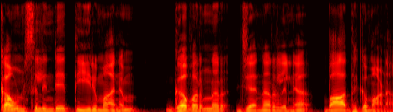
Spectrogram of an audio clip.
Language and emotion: Malayalam, neutral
